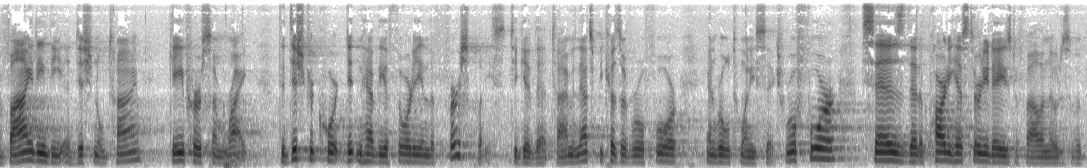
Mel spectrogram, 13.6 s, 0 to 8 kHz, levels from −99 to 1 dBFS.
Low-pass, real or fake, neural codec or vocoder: 7.2 kHz; real; none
